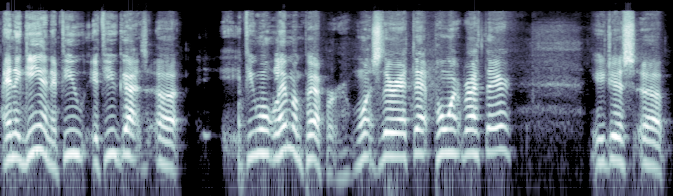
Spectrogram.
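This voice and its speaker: A man's voice: high-pitched, animated, normal speed. A man with a Southern US accent casually demonstrating home cooking in a folksy, rambling, chatty way. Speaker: home cooking vlog host.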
